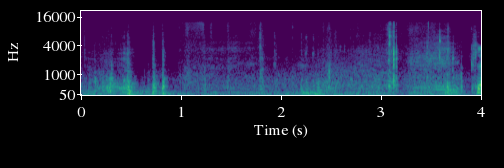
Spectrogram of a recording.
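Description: A few light clicks and knocks with faint rustling from the rear seat and boot trim of a Renault Captur being handled, with two sharper clicks near the start and another about three seconds in.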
